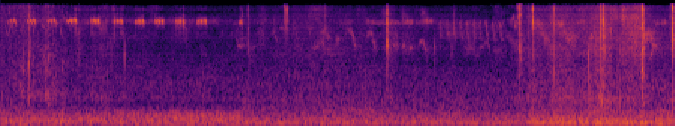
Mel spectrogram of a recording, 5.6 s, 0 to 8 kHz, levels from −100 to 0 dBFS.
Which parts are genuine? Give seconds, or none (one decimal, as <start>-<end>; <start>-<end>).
0.0-0.6; 4.0-4.4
